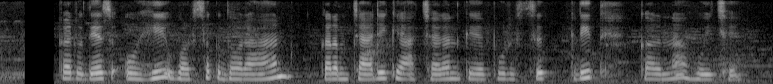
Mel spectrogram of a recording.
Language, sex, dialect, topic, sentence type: Maithili, female, Eastern / Thethi, banking, statement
